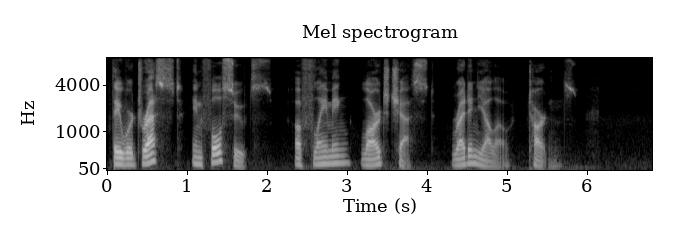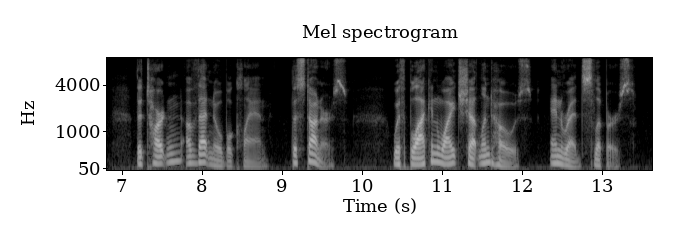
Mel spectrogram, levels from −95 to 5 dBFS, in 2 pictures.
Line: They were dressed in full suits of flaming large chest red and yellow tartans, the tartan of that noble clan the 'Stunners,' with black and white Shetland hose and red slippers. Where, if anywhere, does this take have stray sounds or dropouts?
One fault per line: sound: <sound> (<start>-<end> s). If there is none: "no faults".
no faults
